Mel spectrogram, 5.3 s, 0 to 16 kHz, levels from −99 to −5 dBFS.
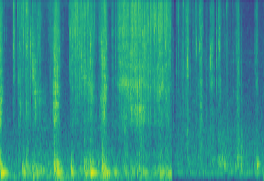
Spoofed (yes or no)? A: no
